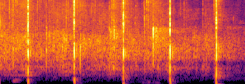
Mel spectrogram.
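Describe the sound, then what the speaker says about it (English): Audience applause for librarians at a library book talk in Beaufort, South Carolina: a moderate, diffuse wash of clapping from a room of people, with several sharper nearby claps standing out at irregular intervals. "Round of applause for her and her colleagues."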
